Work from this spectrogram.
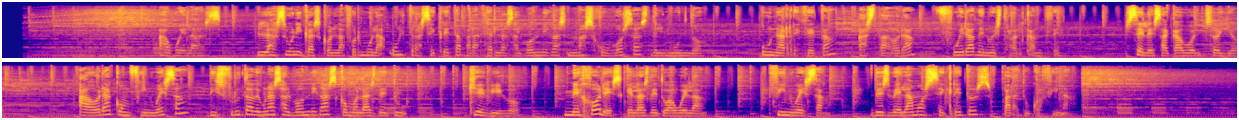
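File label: Spanish Commercial; GoLocalise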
